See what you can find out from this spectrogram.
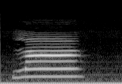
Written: la1

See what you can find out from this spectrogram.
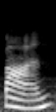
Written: ban3

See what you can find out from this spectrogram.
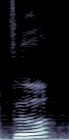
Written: ze2

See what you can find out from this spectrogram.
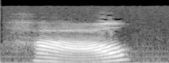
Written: hao3

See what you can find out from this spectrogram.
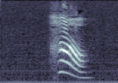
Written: hao4

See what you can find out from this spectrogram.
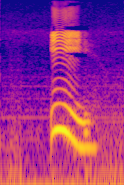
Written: yi4

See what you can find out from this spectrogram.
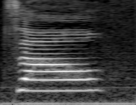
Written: zao1

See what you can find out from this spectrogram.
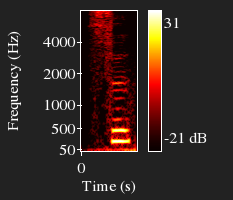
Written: si5

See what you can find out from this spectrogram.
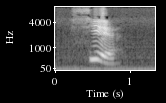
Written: xie4

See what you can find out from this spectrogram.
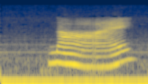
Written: nai3

